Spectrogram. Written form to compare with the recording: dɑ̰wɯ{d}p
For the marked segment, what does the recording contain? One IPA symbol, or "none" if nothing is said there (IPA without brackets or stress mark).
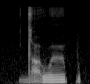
none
